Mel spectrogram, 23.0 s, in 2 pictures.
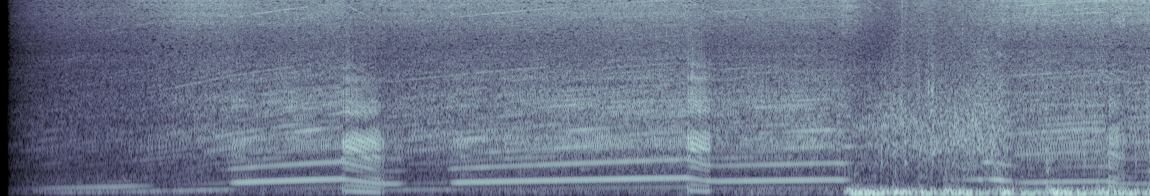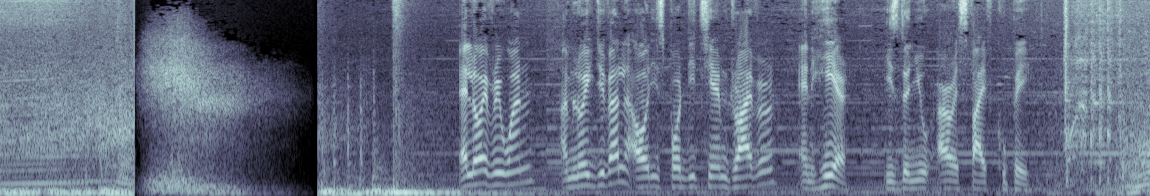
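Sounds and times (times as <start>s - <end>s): car engine accelerating hard: 0.1s - 12.9s, 22.1s - 23.0s
loud low rumble: 8.4s - 12.9s, 14.7s - 17.1s.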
